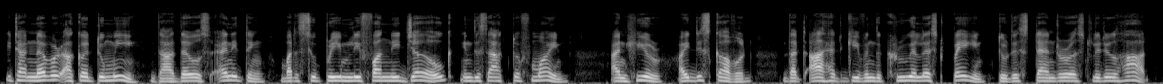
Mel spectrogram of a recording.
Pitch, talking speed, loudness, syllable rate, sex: 160 Hz, 185 wpm, -18 LUFS, 5.4 syllables/s, male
